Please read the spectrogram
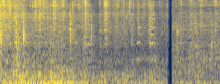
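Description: Low rumble of wind and road noise in the open cab of a moving electric cargo three-wheeler, with no engine note, cut off abruptly near the end.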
